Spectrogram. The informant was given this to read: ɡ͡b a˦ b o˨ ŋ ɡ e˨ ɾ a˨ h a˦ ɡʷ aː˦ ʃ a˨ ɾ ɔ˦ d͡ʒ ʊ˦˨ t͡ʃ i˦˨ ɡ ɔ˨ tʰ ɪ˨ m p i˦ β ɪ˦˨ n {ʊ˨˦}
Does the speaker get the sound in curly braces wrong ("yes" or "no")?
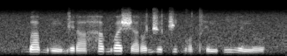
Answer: no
